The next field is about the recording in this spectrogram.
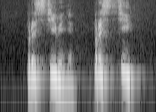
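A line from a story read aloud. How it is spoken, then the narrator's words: Pleading. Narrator (Russian): взмолился Колин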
